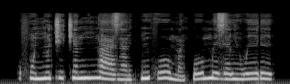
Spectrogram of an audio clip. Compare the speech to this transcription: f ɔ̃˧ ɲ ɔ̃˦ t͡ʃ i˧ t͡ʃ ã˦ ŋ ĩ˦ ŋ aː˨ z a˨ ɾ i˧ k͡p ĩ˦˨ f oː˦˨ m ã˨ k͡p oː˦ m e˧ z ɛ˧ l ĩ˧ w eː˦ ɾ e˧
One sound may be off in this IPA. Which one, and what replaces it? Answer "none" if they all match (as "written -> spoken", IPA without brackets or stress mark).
a˨ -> ã˨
